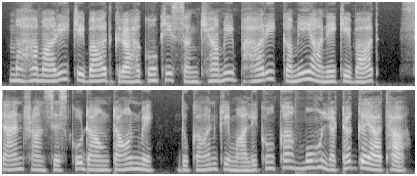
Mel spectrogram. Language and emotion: Hindi, sad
